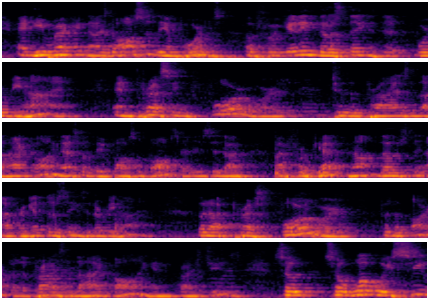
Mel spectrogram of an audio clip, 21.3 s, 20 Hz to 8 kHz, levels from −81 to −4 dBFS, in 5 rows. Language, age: English, 60-79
